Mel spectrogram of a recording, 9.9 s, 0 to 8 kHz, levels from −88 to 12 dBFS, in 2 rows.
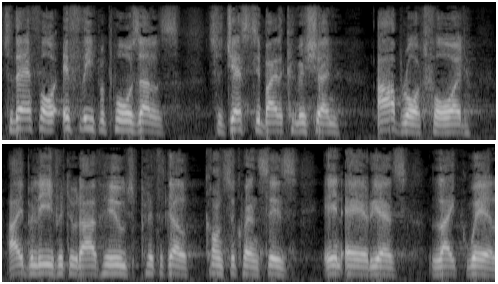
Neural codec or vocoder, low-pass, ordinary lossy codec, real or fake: none; 7.2 kHz; none; real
